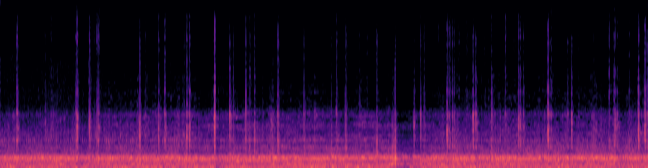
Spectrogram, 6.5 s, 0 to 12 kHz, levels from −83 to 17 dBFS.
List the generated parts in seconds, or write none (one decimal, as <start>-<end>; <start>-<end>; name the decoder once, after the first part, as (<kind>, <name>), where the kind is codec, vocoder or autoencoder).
2.0-4.3 (codec, SNAC)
